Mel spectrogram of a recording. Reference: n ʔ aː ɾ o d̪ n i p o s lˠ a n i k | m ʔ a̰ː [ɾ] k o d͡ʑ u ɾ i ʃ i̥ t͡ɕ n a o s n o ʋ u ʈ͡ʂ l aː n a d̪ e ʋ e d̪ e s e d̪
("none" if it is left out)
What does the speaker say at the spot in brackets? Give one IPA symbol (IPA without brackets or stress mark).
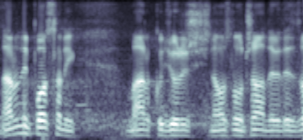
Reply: ɾ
